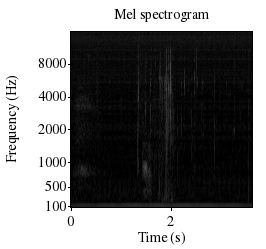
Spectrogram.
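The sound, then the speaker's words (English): Mouth sounds of someone tasting a drink: a few brief, faint wet sips and smacks clustered in the middle, over a steady low hum. “Nothing more exciting than listening to somebody taste something. Sorry about that.”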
